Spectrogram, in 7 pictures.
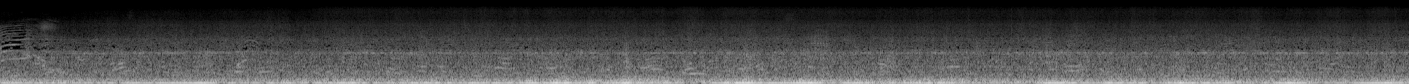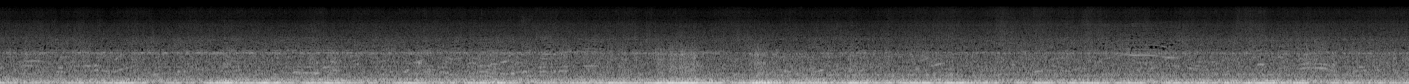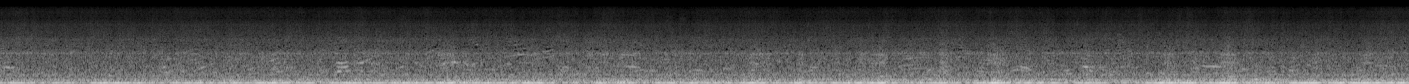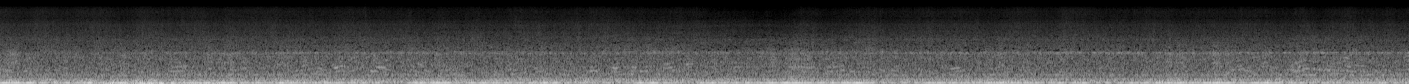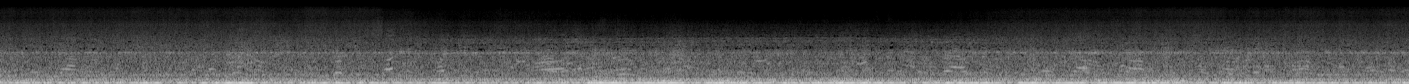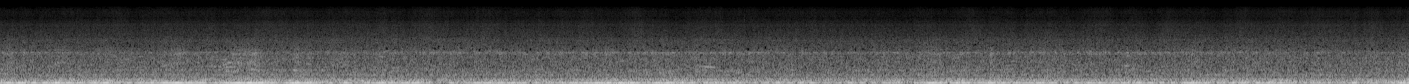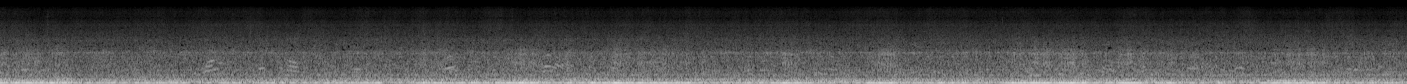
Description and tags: Toronto Island Ferry Crowd and Engine Noise
Toronto Island Ferry Boat Crowd and Engine Noise
(on the way to Ward's Island)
